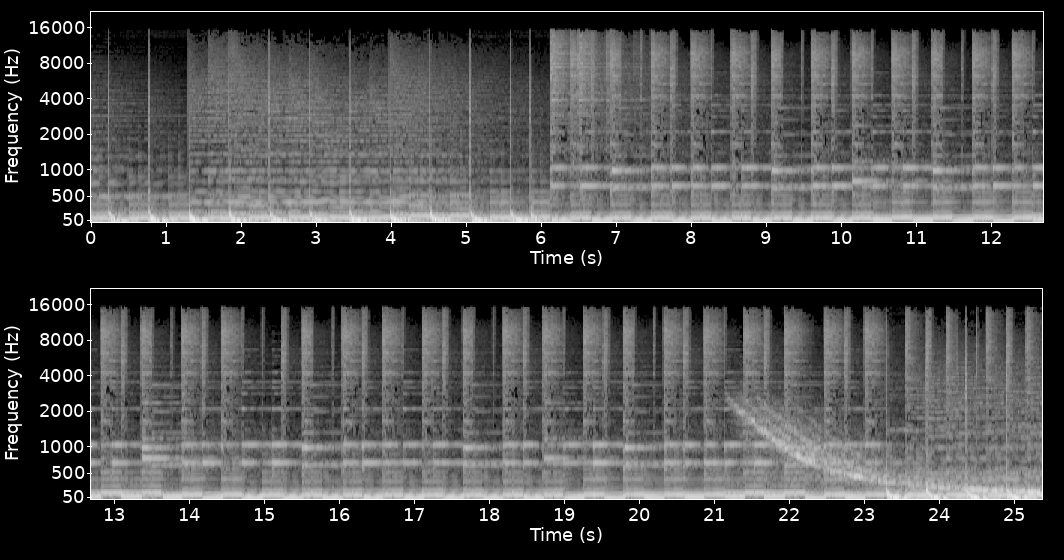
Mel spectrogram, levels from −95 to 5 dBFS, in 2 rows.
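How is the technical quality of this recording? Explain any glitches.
No glitches or faults heard.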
